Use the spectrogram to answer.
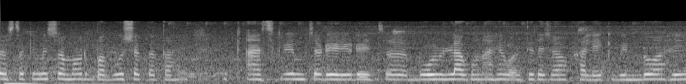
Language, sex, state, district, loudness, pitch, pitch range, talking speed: Marathi, female, Maharashtra, Washim, -16 LUFS, 230 Hz, 225-240 Hz, 185 wpm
